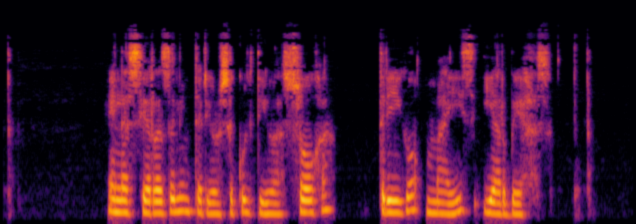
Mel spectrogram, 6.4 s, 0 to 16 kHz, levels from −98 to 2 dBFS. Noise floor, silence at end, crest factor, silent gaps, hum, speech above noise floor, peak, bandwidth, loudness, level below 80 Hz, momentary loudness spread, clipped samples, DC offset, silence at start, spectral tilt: -78 dBFS; 0.85 s; 18 dB; none; none; 60 dB; -2 dBFS; 9.4 kHz; -18 LUFS; -66 dBFS; 10 LU; under 0.1%; under 0.1%; 0.1 s; -4 dB/octave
